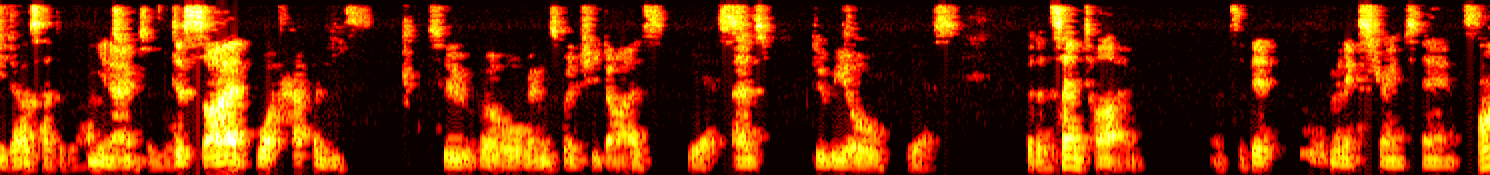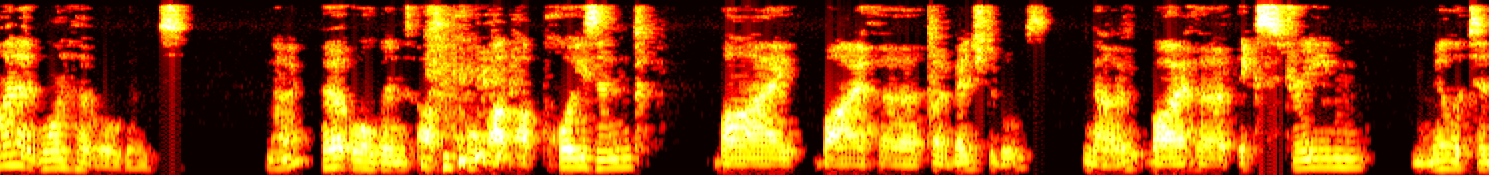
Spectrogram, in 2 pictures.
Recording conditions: poor sound quality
